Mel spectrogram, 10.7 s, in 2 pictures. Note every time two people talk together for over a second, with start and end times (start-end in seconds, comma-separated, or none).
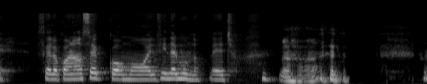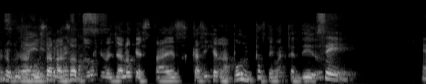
5.3-6.7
